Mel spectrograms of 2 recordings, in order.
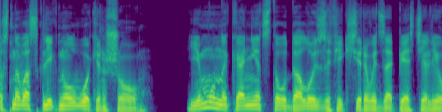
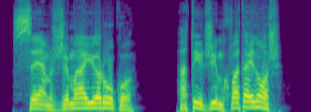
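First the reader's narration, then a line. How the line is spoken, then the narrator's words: Frantic shouting. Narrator (Russian): Оператор-постановщик и сам уже кричал почти как сумасшедший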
